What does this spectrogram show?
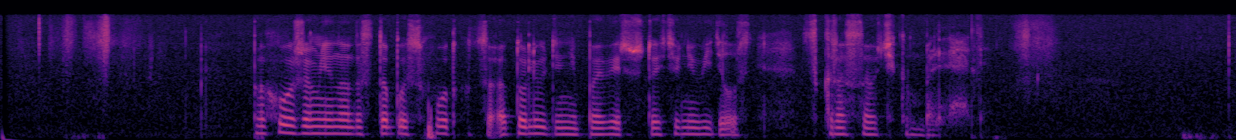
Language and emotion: Russian, neutral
